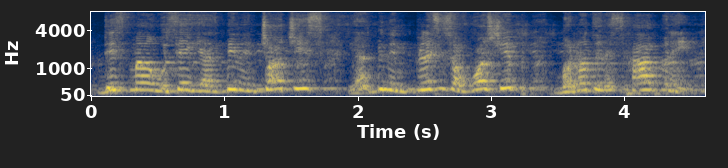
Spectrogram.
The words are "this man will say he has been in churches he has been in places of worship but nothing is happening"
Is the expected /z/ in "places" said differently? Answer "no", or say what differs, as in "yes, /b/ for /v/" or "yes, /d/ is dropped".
yes, /s/ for /z/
